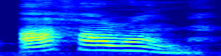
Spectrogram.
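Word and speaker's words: אהרן: So you know how to pronounce this person's name. Okay, Aharon. Aharon.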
